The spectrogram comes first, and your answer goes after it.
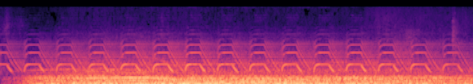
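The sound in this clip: A police car siren wails in fast, even, repeating cycles, swelling in loudness early on and then holding strong over a low rumble of the vehicle's engine and road noise.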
